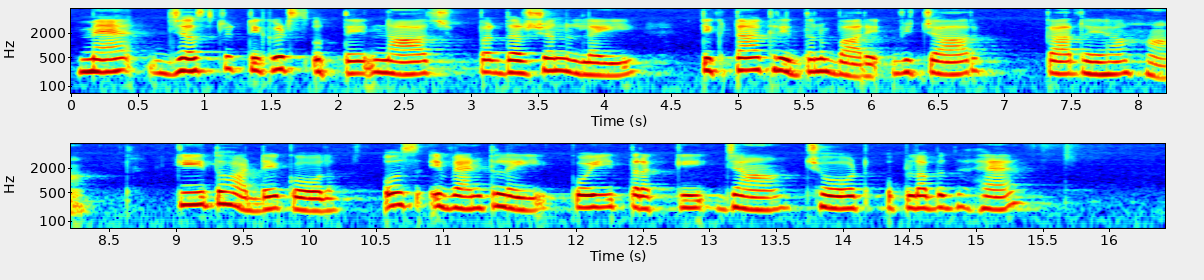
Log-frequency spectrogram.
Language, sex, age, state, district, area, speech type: Punjabi, female, 18-30, Punjab, Fazilka, rural, read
